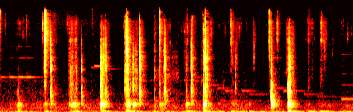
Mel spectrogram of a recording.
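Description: A spoon pressing and mixing rice inside the shell of a soy-sauce-marinated raw crab (ganjang gejang), knocking and scraping against the shell: a run of short, uneven clicks, two or three a second.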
